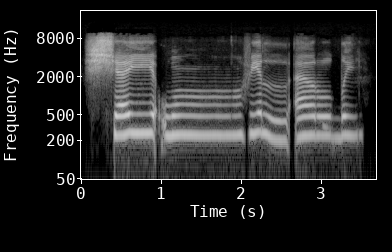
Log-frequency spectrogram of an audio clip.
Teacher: dalam pengucapan huruf hamzahnya jangan seperti ain ya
